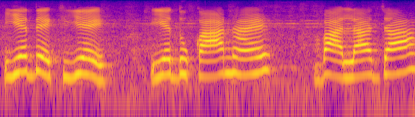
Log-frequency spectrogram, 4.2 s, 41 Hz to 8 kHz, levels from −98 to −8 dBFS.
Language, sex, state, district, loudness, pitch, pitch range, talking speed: Hindi, female, Maharashtra, Washim, -13 LUFS, 280 Hz, 265-295 Hz, 85 wpm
